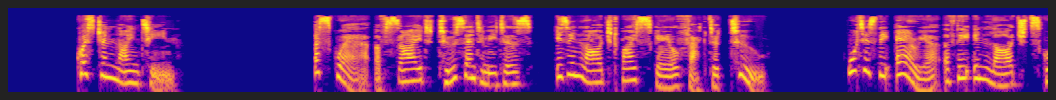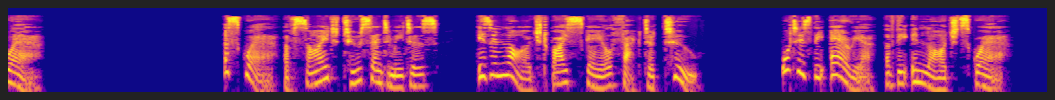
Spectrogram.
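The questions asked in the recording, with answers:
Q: What is the area of the enlarged square?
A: 16 square centimeters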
